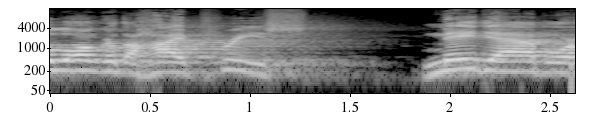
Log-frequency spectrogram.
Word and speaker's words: Nadab: But it would probably be more Nadab, because in Hebrew it's on the second syllable, one of the differences between the languages.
